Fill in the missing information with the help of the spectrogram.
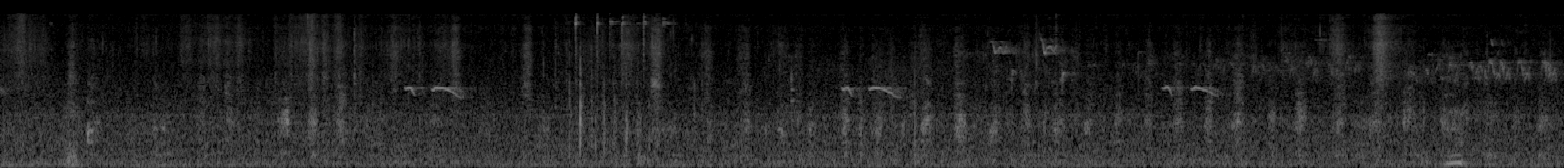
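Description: Faint scratching and rustling of dogs digging with their paws in loose garden soil and dry leaves. A bird gives a short, falling call about every four seconds.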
